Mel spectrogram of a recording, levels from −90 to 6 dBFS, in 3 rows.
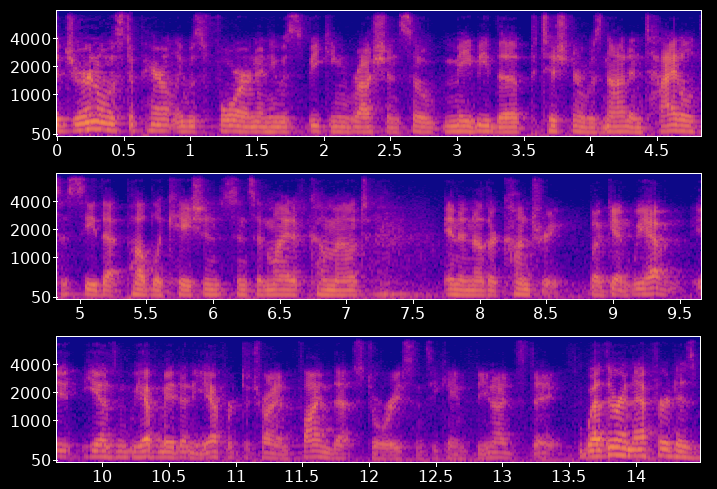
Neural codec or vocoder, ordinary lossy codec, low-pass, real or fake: codec, 16 kHz, 0.4 kbps, LongCat-Audio-Codec; Opus, 24 kbps; 7.2 kHz; fake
